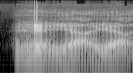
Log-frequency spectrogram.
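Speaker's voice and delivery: very low, rumbling bass voice. Describing a young man he once met, imitating Mike's low rumble. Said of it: "kind of like that, really low voice".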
